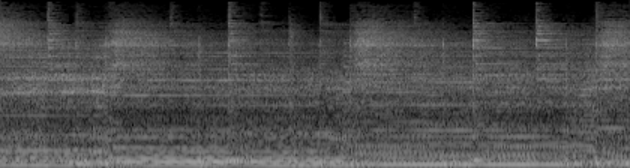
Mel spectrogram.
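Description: A live heavy rock band playing loud: electric guitars and a tapped touch guitar holding low sustained notes over a drum kit, with cymbal crashes at a steady pulse.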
